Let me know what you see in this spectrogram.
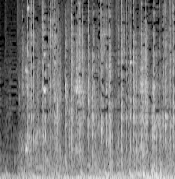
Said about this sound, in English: And then the top, obviously, is metal and all the grindy parts are metal. I'm going to twist the grinder for you so you can have a little listen, okay?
